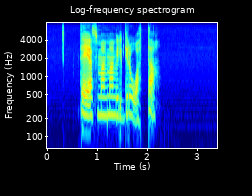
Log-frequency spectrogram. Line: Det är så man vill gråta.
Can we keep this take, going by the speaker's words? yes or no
no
